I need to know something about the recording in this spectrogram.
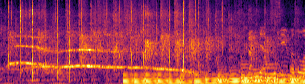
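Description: Brisk applause from a small group, sharp scattered claps throughout, with a descending whistle-like tone over the first seconds and a low droning music bed joining about halfway.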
